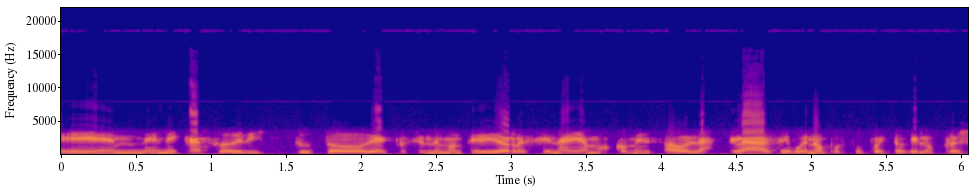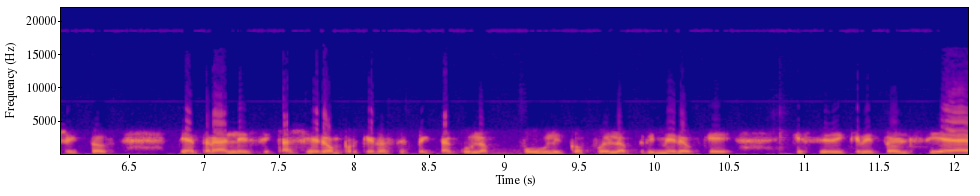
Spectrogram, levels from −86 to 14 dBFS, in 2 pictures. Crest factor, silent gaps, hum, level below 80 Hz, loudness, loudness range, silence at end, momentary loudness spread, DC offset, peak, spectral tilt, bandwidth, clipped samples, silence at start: 18 dB; none; none; -48 dBFS; -19 LUFS; 2 LU; 0 s; 7 LU; under 0.1%; 0 dBFS; -4 dB/octave; 19 kHz; under 0.1%; 0 s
